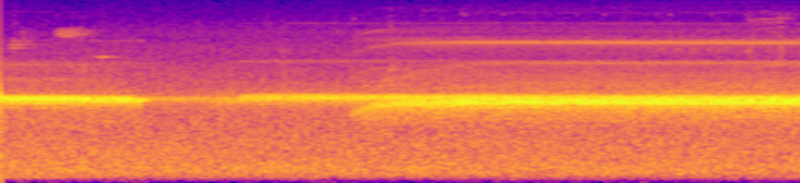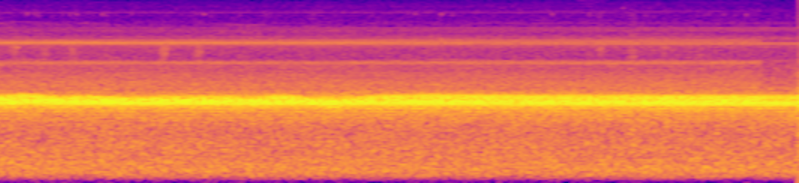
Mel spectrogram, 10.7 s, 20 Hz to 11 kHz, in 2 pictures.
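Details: American toads give long, steady, musical trills on one high pitch, several overlapping so the sound runs on without a break, in Maynard, Massachusetts on 30 April 2021, amid wrestling toads being hunted by northern water snakes; American toad.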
